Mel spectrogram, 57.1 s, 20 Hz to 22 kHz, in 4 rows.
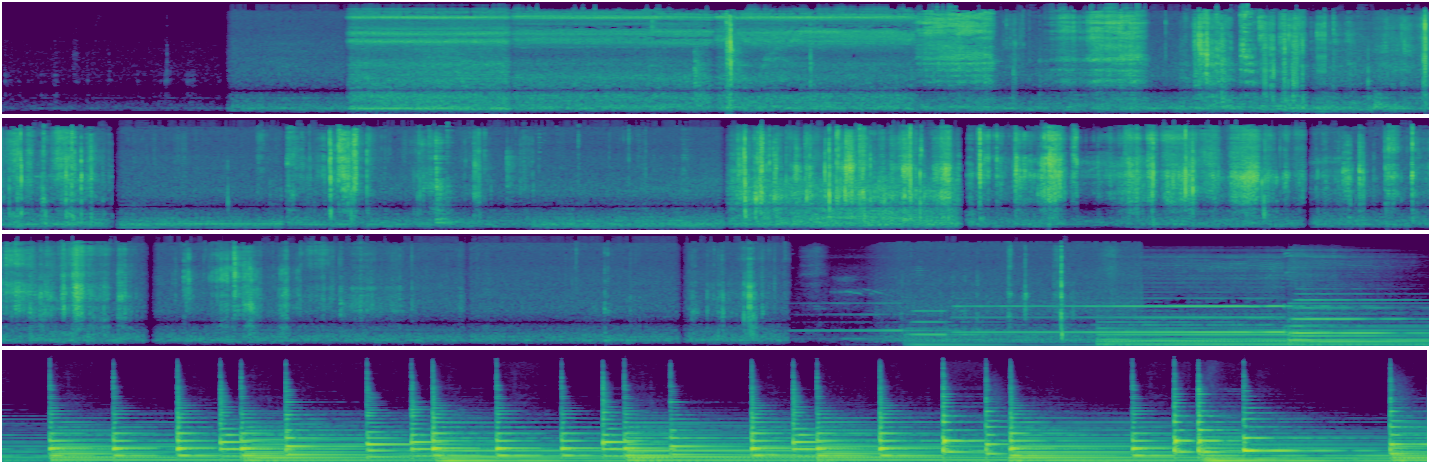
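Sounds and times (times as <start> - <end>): faint high tones: 3.4 - 9.2
paper rustling and tearing: 9.2 - 15.4, 16.8 - 19.7, 21.5 - 32.7, 35.4 - 36.4.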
